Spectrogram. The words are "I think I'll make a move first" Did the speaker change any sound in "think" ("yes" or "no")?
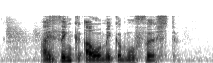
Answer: no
